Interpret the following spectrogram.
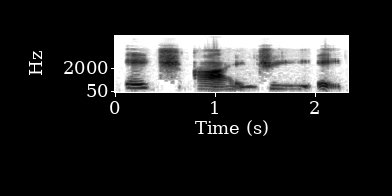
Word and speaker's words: high: First, when GH is at the end of the word, GH can be silent. So the last sound will be the vowel sound. H-I-G-H. I. High. High.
